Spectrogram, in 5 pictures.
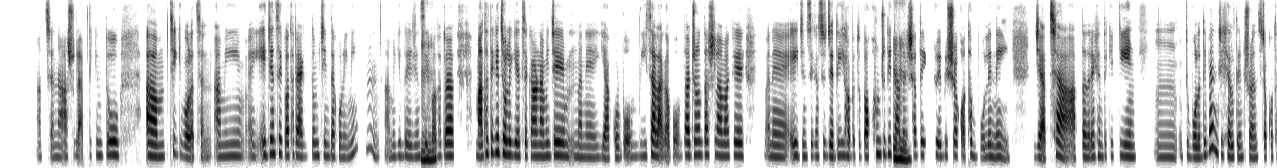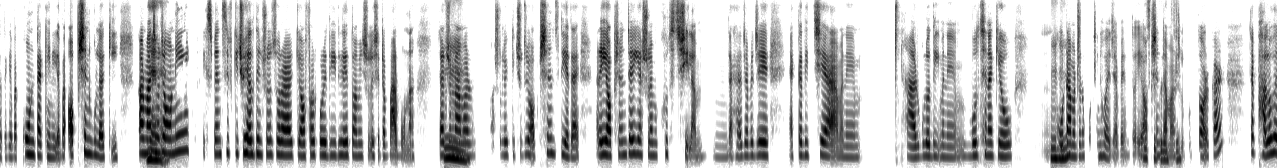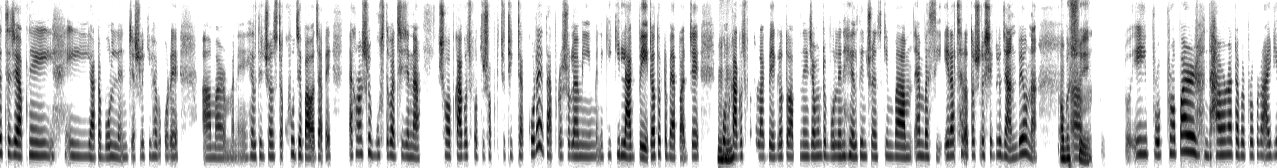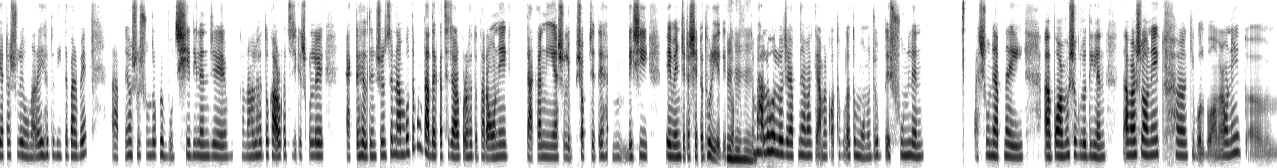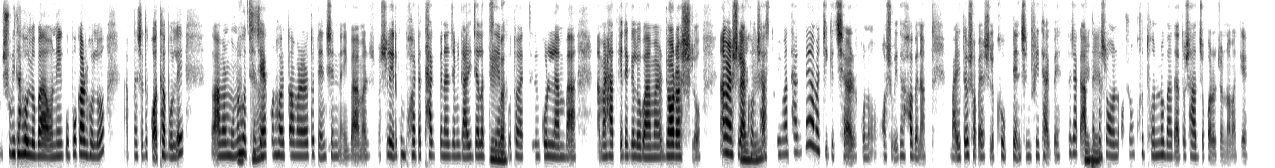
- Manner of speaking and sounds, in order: lip smack; tapping; lip smack
- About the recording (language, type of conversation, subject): Bengali, advice, স্বাস্থ্যবীমা ও চিকিৎসা নিবন্ধন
